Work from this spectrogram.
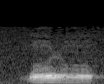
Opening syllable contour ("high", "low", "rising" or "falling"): rising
